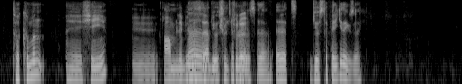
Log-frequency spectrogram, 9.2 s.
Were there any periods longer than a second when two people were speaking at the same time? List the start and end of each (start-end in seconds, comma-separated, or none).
3.8-5.0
